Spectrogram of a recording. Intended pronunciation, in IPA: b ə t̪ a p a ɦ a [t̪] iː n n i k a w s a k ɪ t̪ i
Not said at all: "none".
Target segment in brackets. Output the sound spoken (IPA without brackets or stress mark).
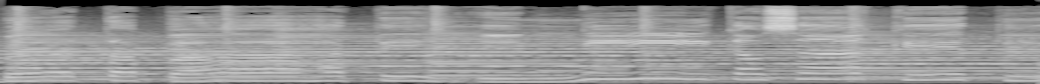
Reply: t̪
